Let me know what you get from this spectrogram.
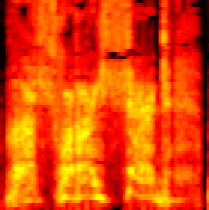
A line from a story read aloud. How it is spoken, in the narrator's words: my familiar replied angrily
